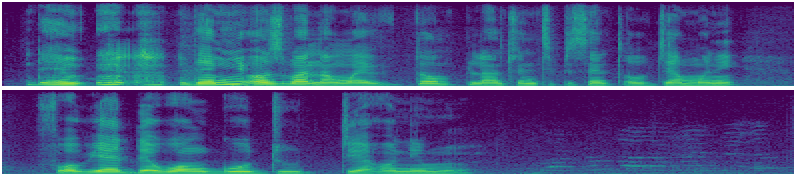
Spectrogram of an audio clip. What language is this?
Nigerian Pidgin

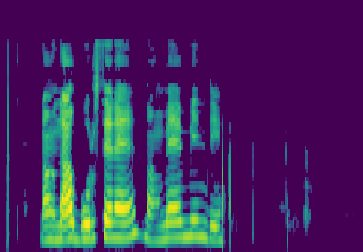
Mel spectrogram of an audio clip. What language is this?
Masana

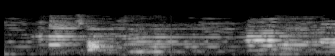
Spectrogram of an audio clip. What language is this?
Chinese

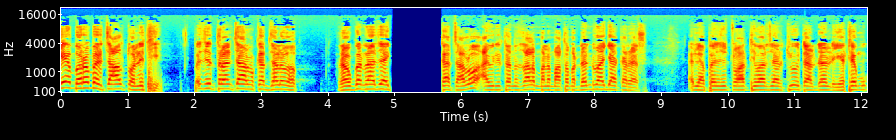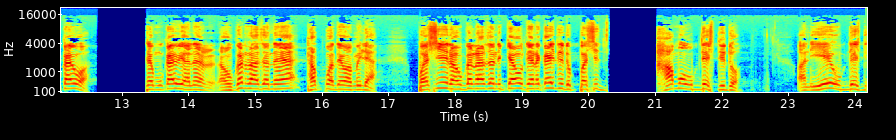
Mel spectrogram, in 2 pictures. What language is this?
Gujarati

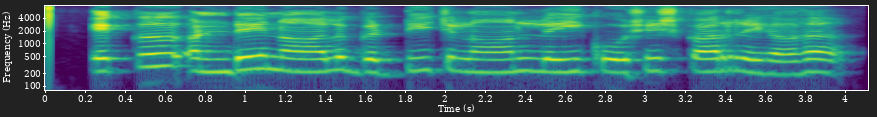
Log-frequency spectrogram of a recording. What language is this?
Punjabi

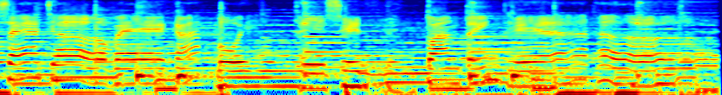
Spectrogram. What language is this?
Vietnamese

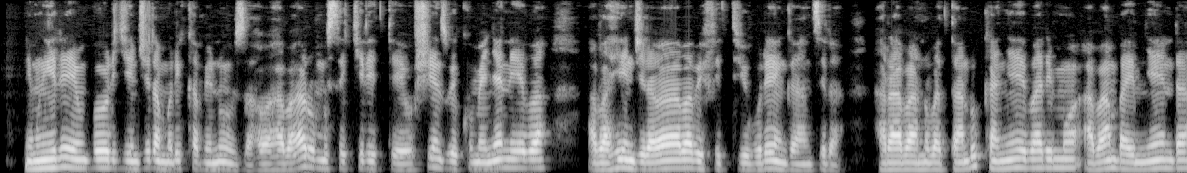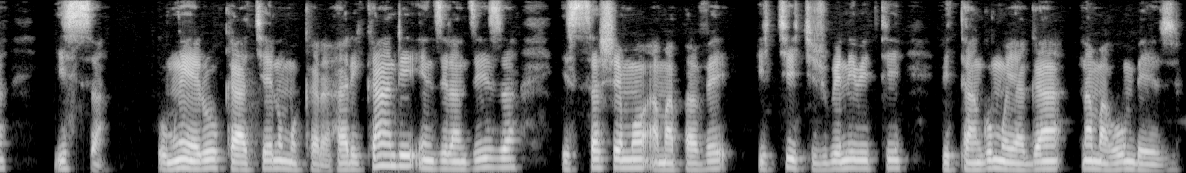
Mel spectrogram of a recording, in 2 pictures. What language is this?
Kinyarwanda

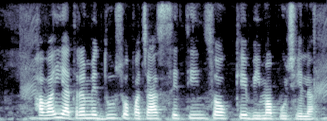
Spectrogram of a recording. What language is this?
Bhojpuri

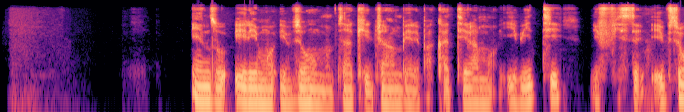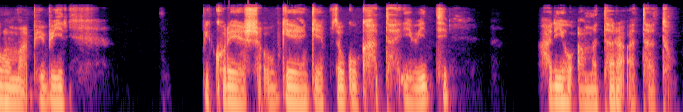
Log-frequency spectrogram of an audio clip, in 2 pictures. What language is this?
Rundi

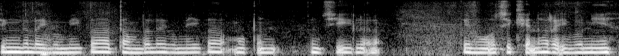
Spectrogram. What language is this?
Manipuri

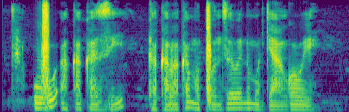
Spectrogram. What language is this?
Kinyarwanda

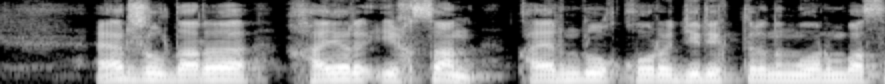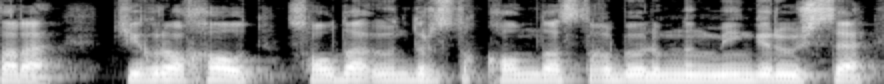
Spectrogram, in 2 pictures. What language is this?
Kazakh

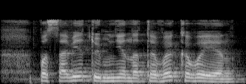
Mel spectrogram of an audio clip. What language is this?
Russian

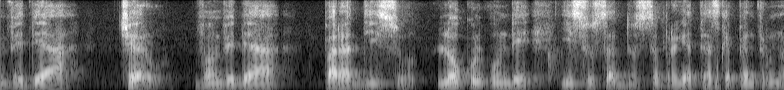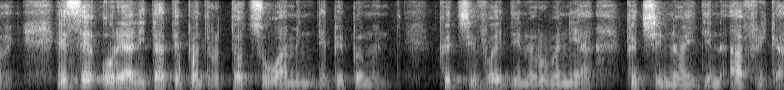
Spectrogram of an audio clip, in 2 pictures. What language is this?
Romanian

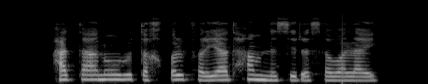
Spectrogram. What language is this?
Pashto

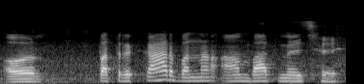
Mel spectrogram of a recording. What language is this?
Maithili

